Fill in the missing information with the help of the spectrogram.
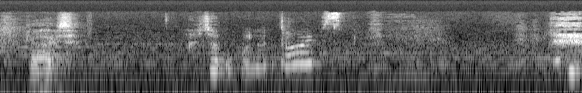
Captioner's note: sobbing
